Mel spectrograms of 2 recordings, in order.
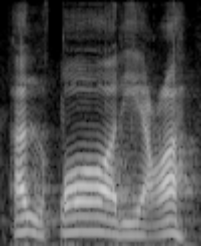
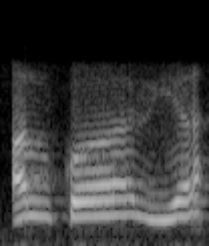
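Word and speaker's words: القارعة: আল কারিআহ, এইটা যদি আল কারিআহ বলি তাইলে এটা হামজার মতো উচ্চারণ হচ্ছে, অর্থাৎ গলার নিচ থেকে, নিচ অংশ থেকে, অর্থাৎ সিনার সাথে গলার যে অংশটা আছে সেখান থেকে উচ্চারণ হচ্ছে। তো এইটা কি হবে, তো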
